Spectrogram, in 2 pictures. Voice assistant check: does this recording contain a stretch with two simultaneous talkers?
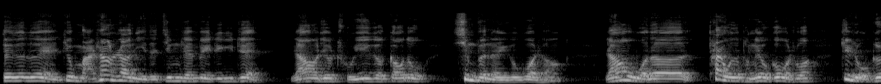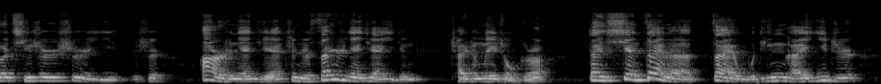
No

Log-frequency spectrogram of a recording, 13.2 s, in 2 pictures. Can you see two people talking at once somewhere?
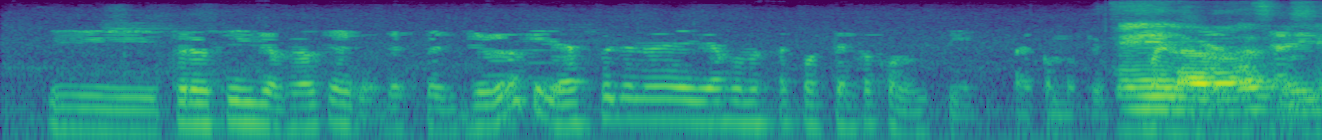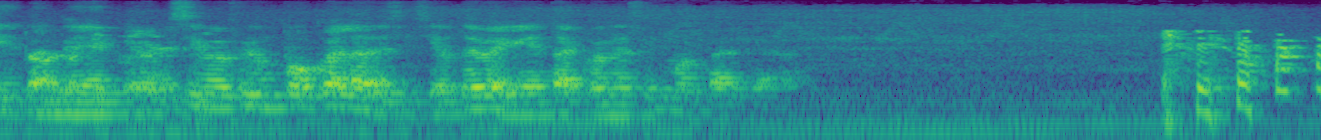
Yes, from 5.6 s

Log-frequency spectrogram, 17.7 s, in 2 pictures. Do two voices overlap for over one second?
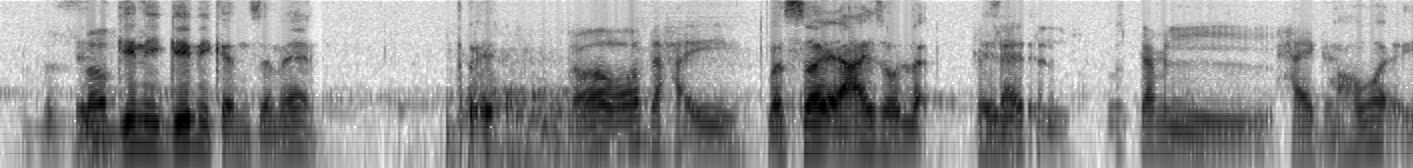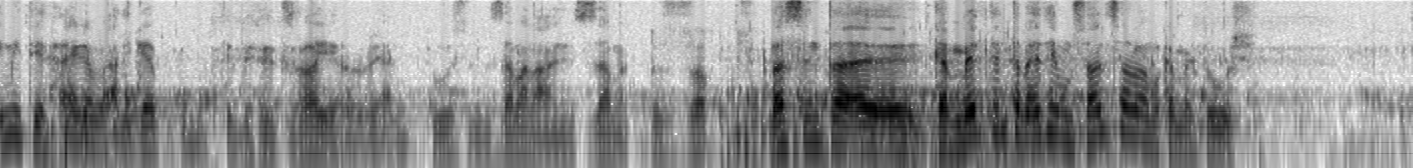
No

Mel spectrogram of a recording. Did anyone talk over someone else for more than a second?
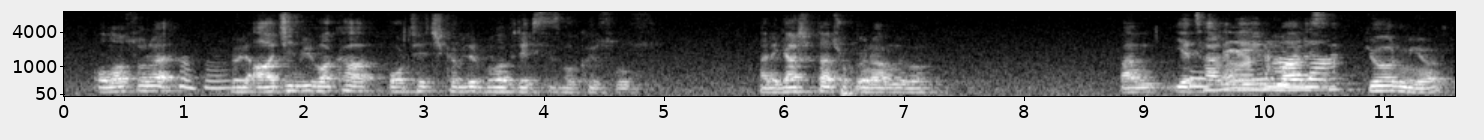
Yes, from 9.4 s

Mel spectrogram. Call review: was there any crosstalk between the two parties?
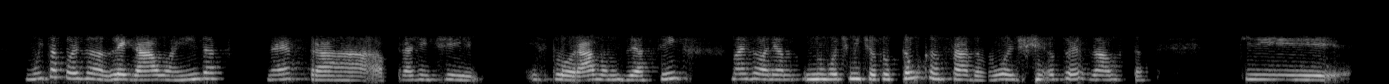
No

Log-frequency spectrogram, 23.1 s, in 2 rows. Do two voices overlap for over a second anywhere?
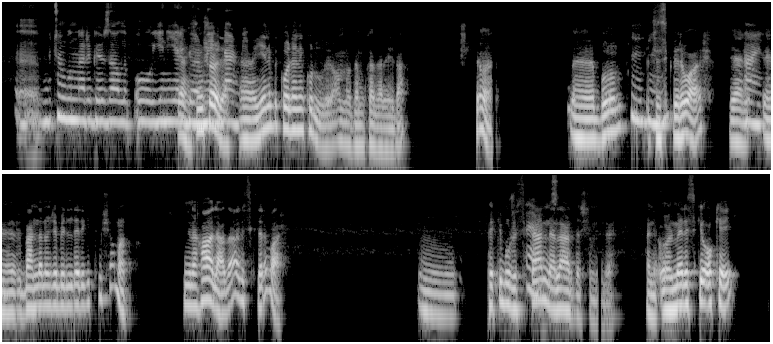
Yes, from 2.6 s

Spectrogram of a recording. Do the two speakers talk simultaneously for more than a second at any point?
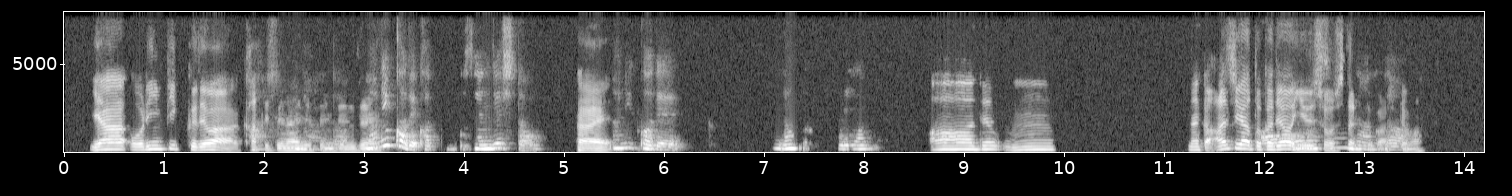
Yes, from 1.8 s

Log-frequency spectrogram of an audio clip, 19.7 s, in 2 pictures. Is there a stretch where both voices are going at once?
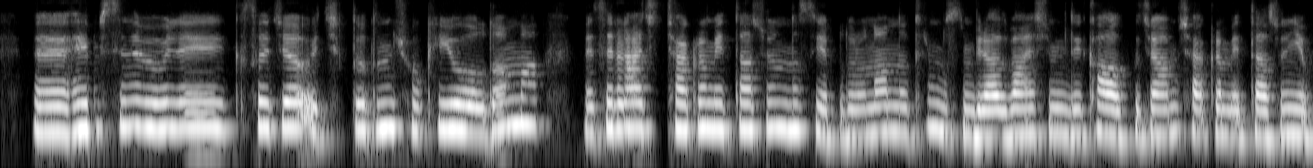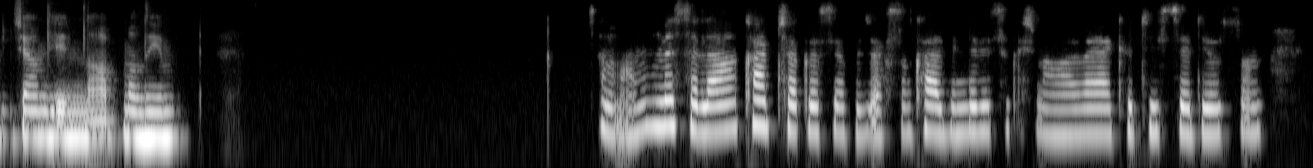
No

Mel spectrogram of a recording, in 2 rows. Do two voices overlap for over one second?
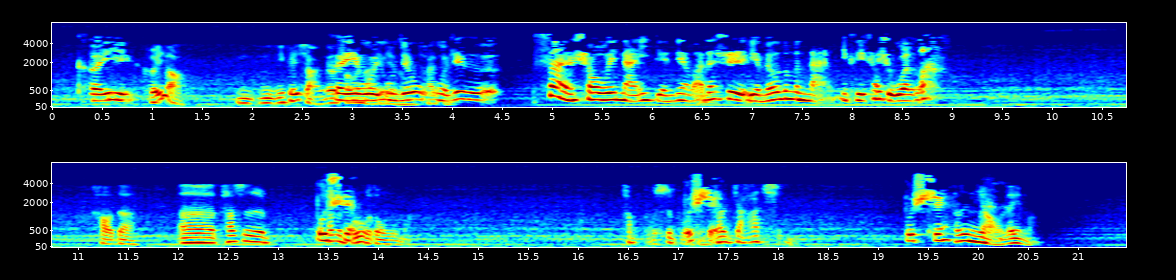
Yes, from 2.8 s

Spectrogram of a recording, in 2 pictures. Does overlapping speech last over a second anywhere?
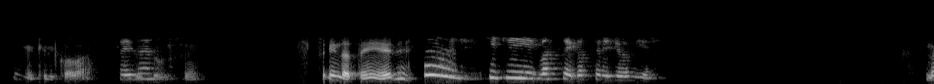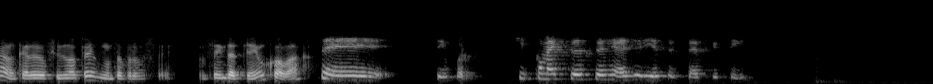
No

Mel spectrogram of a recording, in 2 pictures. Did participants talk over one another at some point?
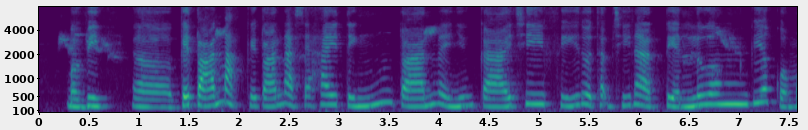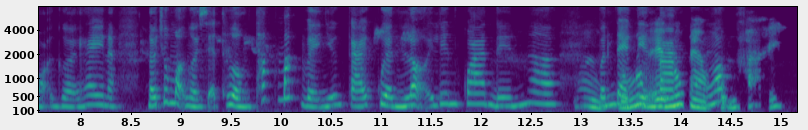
Yes, from 13.2 s

